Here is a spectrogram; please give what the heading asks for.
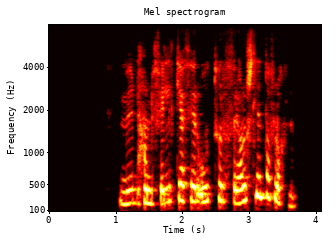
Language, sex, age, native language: Icelandic, female, 30-39, Icelandic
